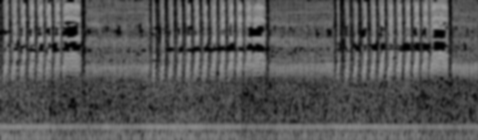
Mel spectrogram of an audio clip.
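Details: A cicada sings in summer in harsh, high, rapidly pulsing buzzes, each burst lasting about a second.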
